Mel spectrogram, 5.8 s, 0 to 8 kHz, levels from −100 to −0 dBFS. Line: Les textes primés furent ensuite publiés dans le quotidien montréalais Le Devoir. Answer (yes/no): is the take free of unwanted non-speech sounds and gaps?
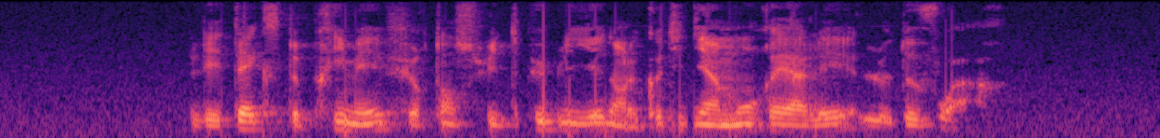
no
